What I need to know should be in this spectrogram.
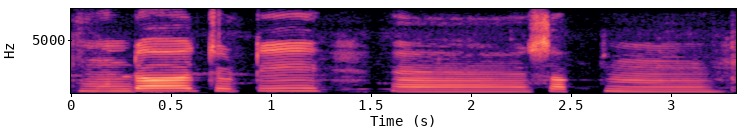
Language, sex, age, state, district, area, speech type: Odia, female, 18-30, Odisha, Jagatsinghpur, urban, spontaneous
